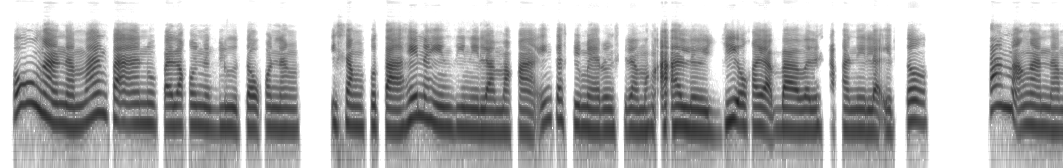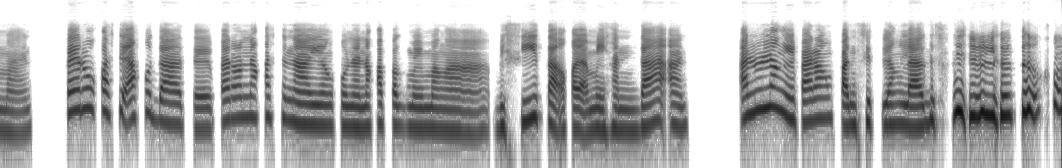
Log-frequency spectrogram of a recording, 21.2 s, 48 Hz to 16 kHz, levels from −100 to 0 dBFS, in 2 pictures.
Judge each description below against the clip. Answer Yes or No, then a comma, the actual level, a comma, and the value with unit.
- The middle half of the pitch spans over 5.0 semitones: Yes, wide, 5.4 semitones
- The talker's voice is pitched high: Yes, high, 210 Hz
